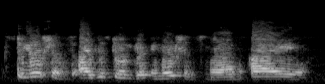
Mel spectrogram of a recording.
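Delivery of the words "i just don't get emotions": ordinary talk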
